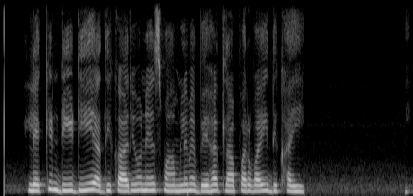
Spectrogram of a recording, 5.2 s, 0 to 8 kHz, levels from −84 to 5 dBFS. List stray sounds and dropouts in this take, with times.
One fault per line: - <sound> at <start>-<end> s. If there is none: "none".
none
